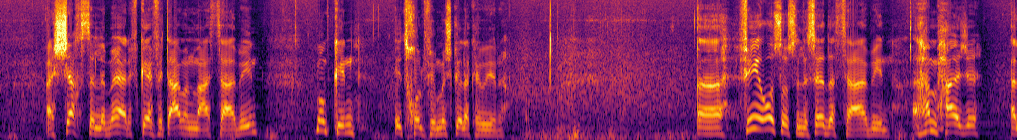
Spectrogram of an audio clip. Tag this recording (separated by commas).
Music, Speech, outside, rural or natural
